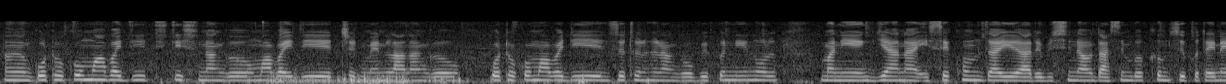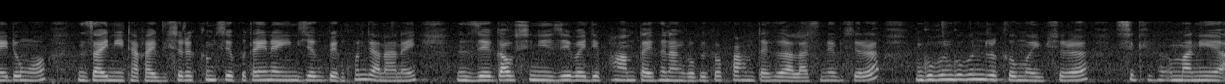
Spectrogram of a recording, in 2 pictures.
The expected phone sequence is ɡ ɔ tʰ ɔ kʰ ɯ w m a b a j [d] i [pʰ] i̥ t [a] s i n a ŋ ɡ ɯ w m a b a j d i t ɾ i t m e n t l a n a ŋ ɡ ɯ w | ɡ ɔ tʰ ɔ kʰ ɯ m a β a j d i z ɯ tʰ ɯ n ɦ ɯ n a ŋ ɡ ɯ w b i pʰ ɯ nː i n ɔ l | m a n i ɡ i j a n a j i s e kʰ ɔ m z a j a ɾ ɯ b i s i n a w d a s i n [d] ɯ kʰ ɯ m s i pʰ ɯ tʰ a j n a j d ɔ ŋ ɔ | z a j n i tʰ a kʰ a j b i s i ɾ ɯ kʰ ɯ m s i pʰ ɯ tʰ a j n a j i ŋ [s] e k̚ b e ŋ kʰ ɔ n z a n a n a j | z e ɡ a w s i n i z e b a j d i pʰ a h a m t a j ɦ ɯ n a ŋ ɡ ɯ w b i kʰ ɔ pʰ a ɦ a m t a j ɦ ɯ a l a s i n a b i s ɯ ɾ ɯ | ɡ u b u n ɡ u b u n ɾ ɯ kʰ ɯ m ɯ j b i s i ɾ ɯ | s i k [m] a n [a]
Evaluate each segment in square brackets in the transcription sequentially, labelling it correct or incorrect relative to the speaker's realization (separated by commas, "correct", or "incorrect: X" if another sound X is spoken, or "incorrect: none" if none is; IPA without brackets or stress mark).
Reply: correct, incorrect: tʰ, incorrect: i, incorrect: b, incorrect: z, correct, incorrect: i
